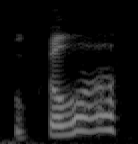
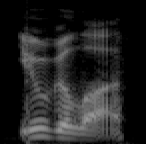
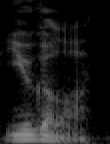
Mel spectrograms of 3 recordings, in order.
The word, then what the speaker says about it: Yugoloth: I tried to spell it out, but you said like Ukaloth? Yugoloth. Okay, Ugeo. Y-U-G-O. Yeah, Yugoloth. Like Yugoslavia, bro. Like Yu-Gi-Oh, yeah. Like a Yu-Gi-Oh.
